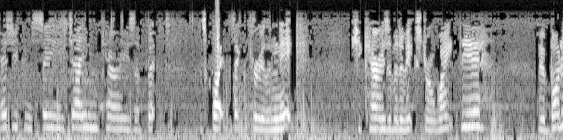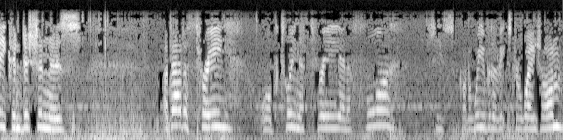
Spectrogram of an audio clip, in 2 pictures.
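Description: A woman speaks at a high pitch and a moderate pace, with fairly even intonation and long, frequent pauses. The sound is dry with no echo, and noticeable background noise is present. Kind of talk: tutorial. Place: open country. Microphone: phone near.

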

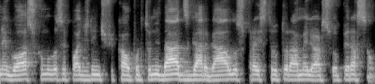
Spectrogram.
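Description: A man's dark, mellow tone at a fairly quick pace over a quiet background. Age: 20s. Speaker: e-commerce specialist; presenter. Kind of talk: online workshop lecture. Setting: live online stream. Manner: hesitant, many filler sounds. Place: home room.

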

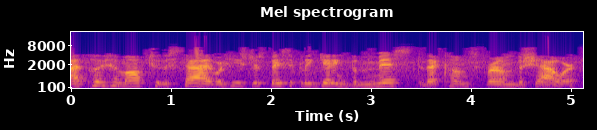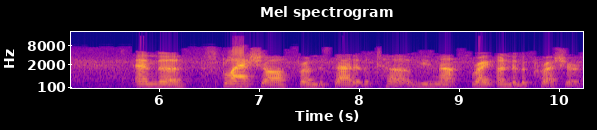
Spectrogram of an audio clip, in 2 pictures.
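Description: The speech moves at a moderate pace. Light background noise is audible. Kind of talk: casual tutorial narration. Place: bathroom. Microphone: phone near.

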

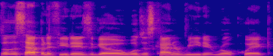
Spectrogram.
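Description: With a quiet background, a man speaks at a fairly quick pace. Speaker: political commentator vlogger. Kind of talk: casual commentary. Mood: joking, laughing, mocking. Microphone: webcam.

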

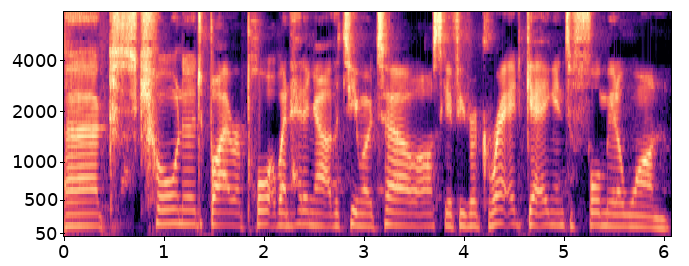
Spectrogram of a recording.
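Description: A man speaks at a fairly quick pace with a fairly high pitch. His tone is fairly bright, and his pitch moves little.

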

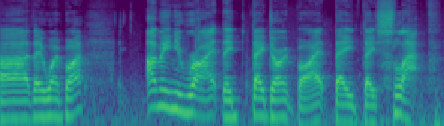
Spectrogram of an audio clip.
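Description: Speaking very slowly with an Australian accent, a man uses a bright, sharp tone, a fairly high pitch, and lively intonation. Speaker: gaming streamer. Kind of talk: live gameplay commentary. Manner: animated.

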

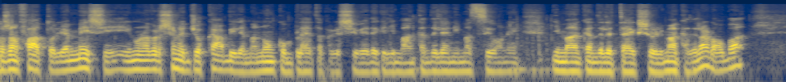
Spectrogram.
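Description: Very fast speech with fairly even intonation. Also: man, very deep, low pitch for a man. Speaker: podcast host. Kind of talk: casual chat. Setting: recording at home. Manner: soft-spoken.

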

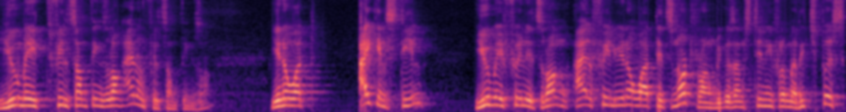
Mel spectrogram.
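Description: Speaking at a fairly quick pace, a man with a high pitch and ordinary pitch variation is heard over a quiet background. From South Africa. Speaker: Islamic scholar and radio personality. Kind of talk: religious talk show discussion. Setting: TV studio. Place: studio. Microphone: lapel.

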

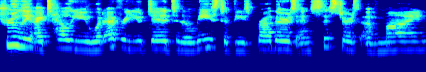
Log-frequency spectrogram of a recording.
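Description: A woman at medium pitch, moderate pace, and ordinary pitch variation

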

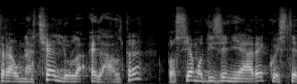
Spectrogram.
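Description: The pace of this man's speech is moderate. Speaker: cosmetics lecturer. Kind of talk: lecture. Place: studio. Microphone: lapel.

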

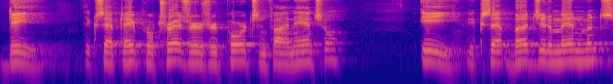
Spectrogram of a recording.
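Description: In a quiet background, a man with an American accent speaks at a fairly high pitch and a fairly slow pace, his intonation monotone and flat and his loudness very even. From US South. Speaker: mayor chairing town council meeting. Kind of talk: formal meeting proceedings. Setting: town council chamber. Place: meeting room.

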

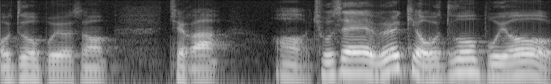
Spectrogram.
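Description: The man's pitch swings very widely. He keeps to a moderate pace. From South Korea. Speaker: overseas volunteer; guest. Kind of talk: testimony. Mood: earnest, warm testimony. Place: studio. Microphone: handheld.

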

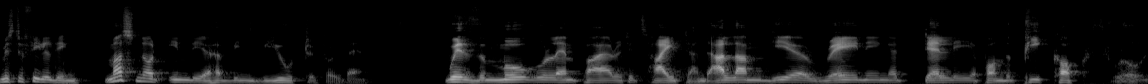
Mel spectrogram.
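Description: A man puts on a character voice, low-pitched with a bright, sharp tone, ordinary pitch variation and a fairly slow pace.

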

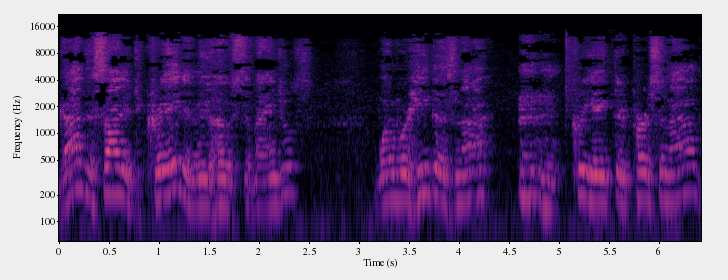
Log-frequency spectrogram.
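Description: There is light background noise and audible room echo as a man with a high pitch speaks with ordinary pitch variation. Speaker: religious commentator. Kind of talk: sermon. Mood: earnest, measured.

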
